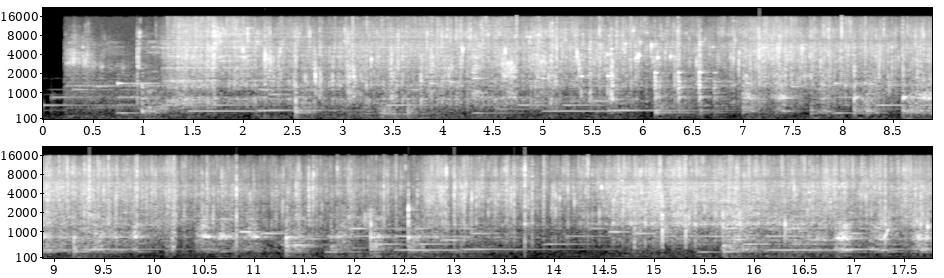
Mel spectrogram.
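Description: Ground spice paste of garlic, shallots and turmeric frying in hot oil in a nonstick wok, sizzling and crackling as it is stirred with a wooden spatula; the sizzle begins suddenly at the start. Soft piano music plays underneath.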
